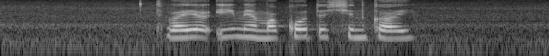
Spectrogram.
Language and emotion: Russian, neutral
